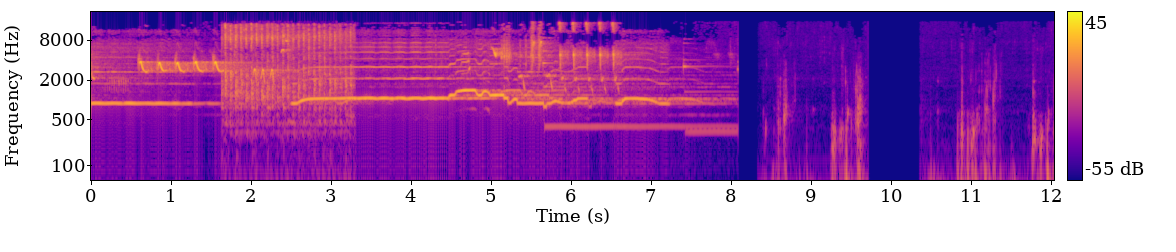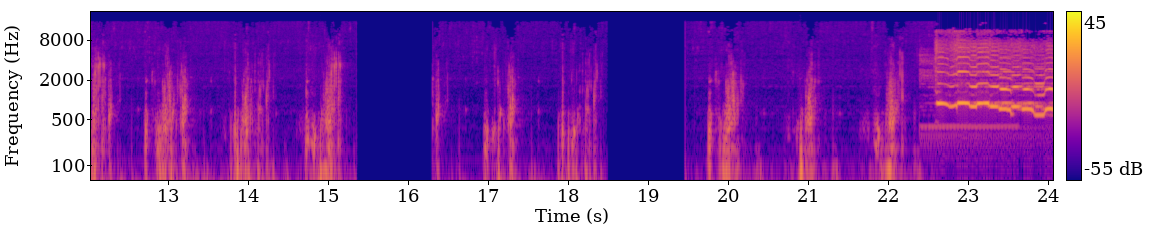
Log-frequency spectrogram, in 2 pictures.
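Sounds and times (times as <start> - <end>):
hand pump gurgling water: 1.6 - 3.4, 10.5 - 15.3.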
